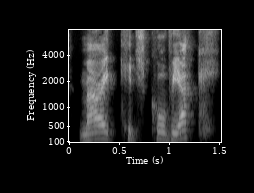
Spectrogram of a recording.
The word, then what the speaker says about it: Marek Kiczkowiak: today to have uh Marik kit kovak uh how did I do marrick on that one you're pronouncing your name okay perfect perfect it was spot on thank you so it's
